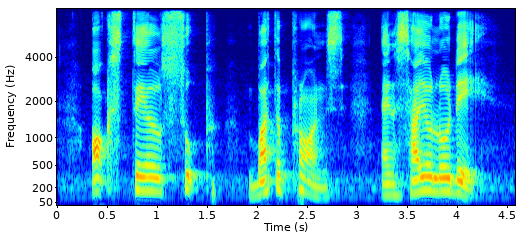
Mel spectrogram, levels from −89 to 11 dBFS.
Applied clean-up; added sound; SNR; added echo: none; none; none; none.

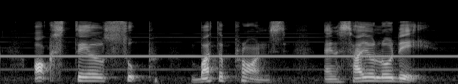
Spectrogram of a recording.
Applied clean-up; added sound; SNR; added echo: none; Wind instrument, woodwind instrument; 9 dB; none.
